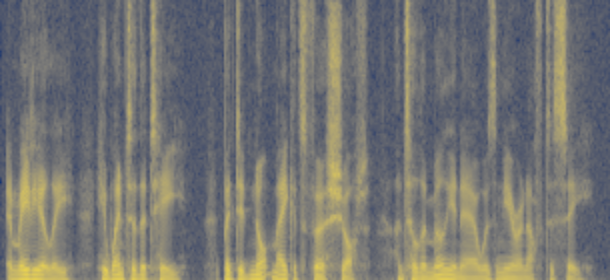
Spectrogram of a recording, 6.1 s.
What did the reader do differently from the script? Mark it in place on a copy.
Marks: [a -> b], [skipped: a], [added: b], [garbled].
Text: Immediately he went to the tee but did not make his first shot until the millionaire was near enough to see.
Immediately he went to the tee but did not make [his -> its] first shot until the millionaire was near enough to see.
